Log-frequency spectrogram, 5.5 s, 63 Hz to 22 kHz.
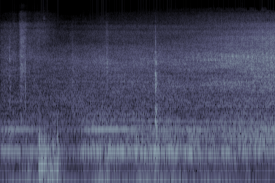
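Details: Maruti Alto with about 98,100 km, cold start warming up, after the engine mounting was replaced to cure idle vibration and rattle. Low, steady idle with no shaking, knocking or rattle; the engine sits quietly on its mounts, normal.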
